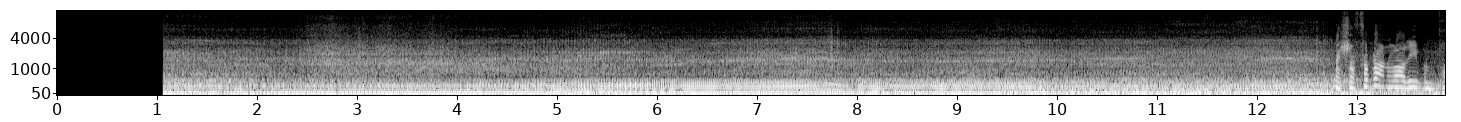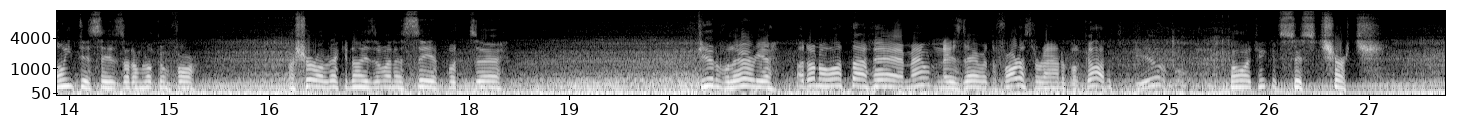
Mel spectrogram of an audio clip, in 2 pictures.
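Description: A motorcycle engine hums, rising and falling in pitch as it revs.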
